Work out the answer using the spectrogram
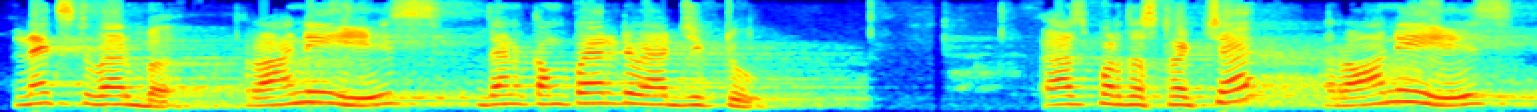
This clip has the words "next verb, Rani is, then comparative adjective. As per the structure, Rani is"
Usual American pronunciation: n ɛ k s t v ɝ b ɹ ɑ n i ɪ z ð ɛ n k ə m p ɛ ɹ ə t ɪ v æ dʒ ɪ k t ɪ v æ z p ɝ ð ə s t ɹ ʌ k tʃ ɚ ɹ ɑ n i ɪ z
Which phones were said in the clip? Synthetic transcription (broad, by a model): n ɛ k s t v ɝ b ɹ ɑ n i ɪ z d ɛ n k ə m p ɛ ɹ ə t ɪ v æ dʒ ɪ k t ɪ æ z f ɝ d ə s t ɹ ʌ k tʃ ɚ ɹ ɑ n i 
